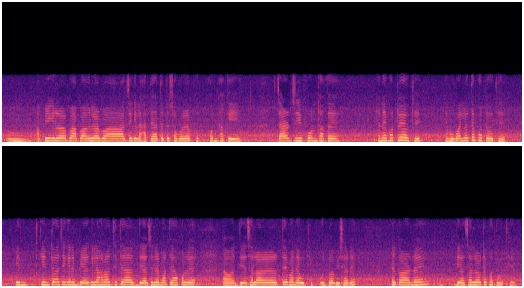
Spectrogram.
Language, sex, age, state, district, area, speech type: Assamese, female, 18-30, Assam, Darrang, rural, spontaneous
